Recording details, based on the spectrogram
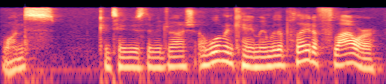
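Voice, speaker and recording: Brief: male rabbi teacher, mellow warm tone, lively storyteller with asides. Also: mid-range voice, normal speed. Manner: dramatic storytelling, asides to listeners. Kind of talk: Torah lesson retelling a legend.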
